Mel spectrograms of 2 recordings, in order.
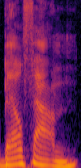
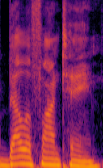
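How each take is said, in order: First: It is said like bell fountain. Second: It is said as the spelling suggests. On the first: This is how locals say the name. The speaker calls it right. "That word is pronounced Bell Fountain out there" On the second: This is how an outsider reads the name. The speaker calls it wrong. "It looks like it would be Bellefontaine"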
